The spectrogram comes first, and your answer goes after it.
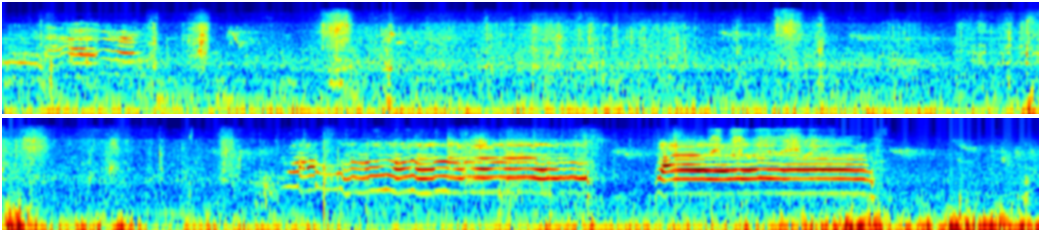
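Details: Hungry stray cats outdoors, curious about food carried in a backpack; a short rising meow near the start, then two clear harmonic meows around eight and eleven seconds, the second long and steady, over low rumbling background noise.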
